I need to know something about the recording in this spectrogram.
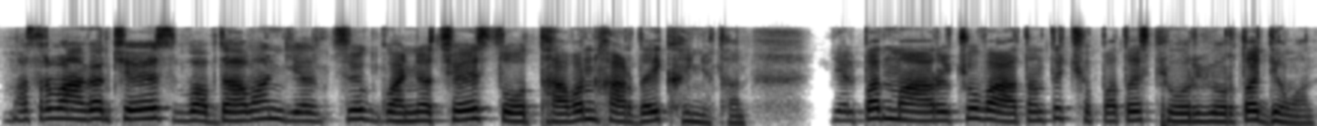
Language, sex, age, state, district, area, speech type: Kashmiri, female, 30-45, Jammu and Kashmir, Anantnag, rural, spontaneous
